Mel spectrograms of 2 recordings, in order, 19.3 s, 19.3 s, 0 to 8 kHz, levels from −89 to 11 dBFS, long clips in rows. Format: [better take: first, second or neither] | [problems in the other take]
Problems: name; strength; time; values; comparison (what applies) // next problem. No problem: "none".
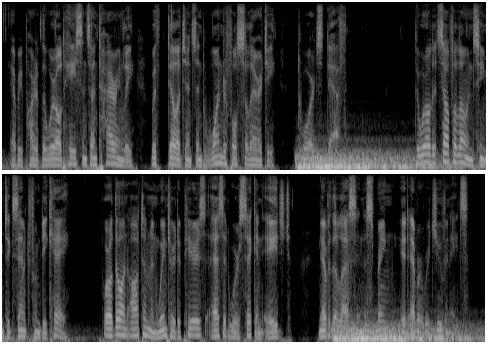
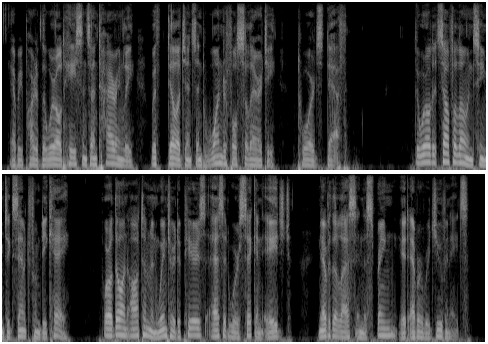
second | background sound (Boom); 3 dB above the speech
